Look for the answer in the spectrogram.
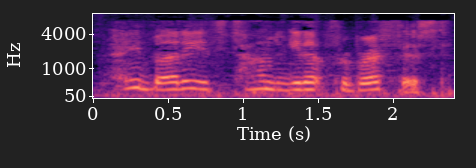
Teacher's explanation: k 的音呢做不完全爆破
